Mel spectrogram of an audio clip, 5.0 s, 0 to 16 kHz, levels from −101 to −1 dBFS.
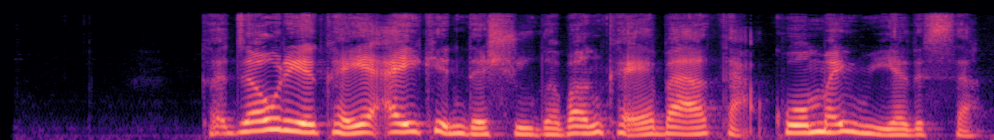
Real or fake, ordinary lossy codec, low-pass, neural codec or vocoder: fake; none; 10.8 kHz; codec, 24 kHz, 0.9 kbps, WavTokenizer, small release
